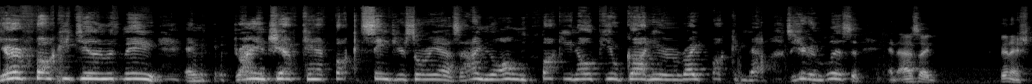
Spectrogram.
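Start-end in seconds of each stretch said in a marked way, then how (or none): 0.0-8.6 very high, loud, in-your-face yelling. Retelling a confrontation with an angry man: retelling yelling in someone's face. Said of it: "I fucking just yelled in his face".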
